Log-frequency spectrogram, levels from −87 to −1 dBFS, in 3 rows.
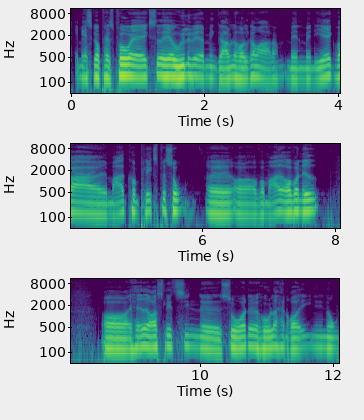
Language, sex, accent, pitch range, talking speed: Danish, male, native, 125-145 Hz, 215 wpm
